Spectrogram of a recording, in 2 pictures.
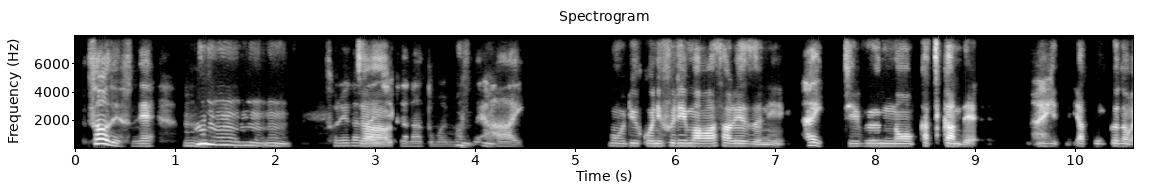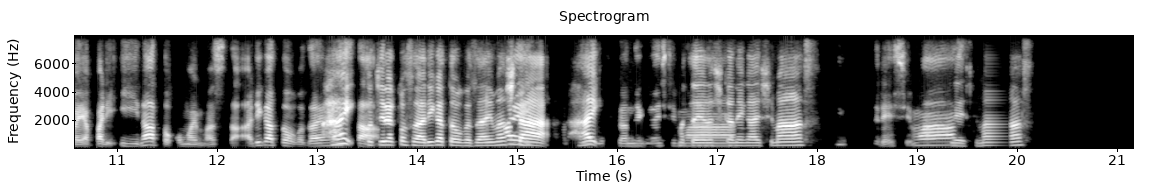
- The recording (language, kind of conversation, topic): Japanese, podcast, 普段、SNSの流行にどれくらい影響されますか？
- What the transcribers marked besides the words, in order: other background noise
